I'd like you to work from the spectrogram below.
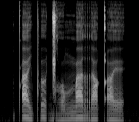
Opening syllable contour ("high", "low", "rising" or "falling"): falling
